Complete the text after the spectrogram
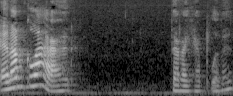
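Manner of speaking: choked up, voice breaking and catching. Speaker talking to people online, caught off guard: choked up. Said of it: "I wasn't expecting to get choked up just then".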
